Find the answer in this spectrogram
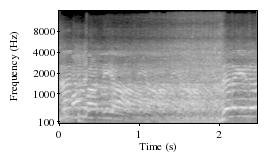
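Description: A man's voice calling out, with a tractor engine running steadily underneath from about half a second in.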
